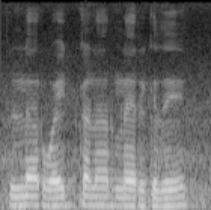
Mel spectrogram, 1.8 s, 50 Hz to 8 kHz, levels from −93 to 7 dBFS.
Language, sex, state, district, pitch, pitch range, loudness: Tamil, male, Tamil Nadu, Kanyakumari, 120 Hz, 115-125 Hz, -13 LUFS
